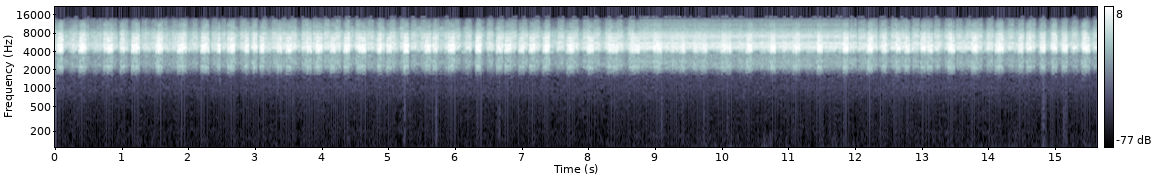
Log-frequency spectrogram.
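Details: Midsummer chorus of cicadas in a pine forest in Greece, a steady shrill buzz with rapid regular pulsing throughout, unbroken for the whole stretch and free of other noises.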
